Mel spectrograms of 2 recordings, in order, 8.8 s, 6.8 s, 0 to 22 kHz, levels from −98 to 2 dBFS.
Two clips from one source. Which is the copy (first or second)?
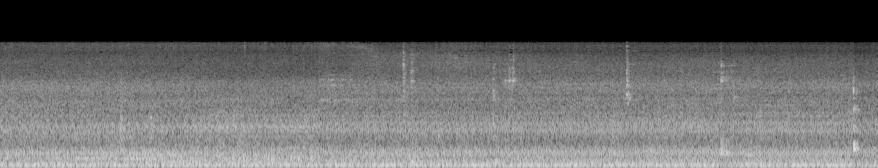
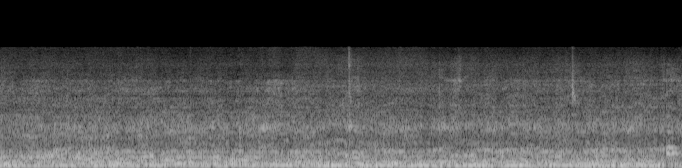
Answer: second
